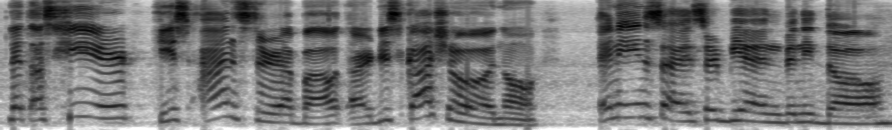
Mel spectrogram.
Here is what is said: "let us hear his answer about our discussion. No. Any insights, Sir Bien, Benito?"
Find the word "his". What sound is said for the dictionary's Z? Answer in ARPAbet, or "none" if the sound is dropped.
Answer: S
